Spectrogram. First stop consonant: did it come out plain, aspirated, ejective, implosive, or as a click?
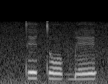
plain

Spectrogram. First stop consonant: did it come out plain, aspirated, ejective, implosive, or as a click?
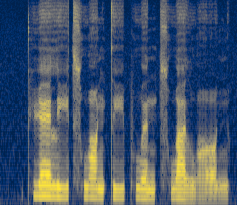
aspirated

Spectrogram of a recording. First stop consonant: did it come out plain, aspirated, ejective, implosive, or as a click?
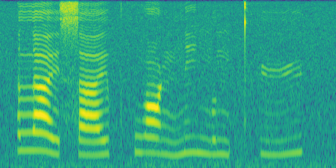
aspirated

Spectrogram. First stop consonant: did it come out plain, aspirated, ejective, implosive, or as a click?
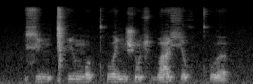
click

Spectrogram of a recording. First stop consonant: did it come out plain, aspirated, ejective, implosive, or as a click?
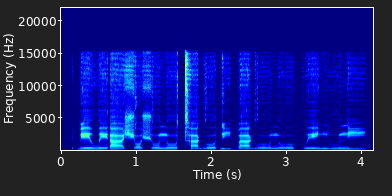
implosive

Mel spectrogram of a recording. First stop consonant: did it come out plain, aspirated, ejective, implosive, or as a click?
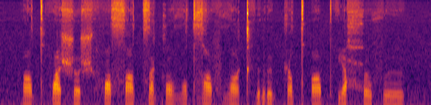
plain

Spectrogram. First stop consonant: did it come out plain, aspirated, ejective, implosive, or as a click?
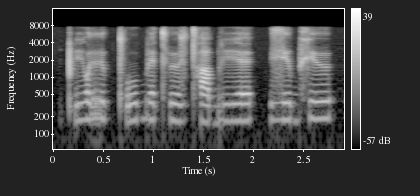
ejective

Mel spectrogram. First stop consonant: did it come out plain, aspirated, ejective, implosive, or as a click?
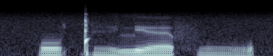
click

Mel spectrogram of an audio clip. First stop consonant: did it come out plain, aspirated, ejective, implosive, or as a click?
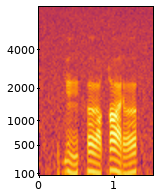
implosive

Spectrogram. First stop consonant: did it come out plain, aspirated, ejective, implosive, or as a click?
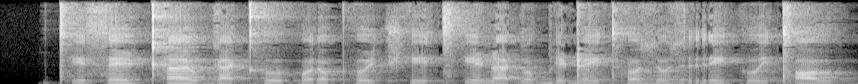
ejective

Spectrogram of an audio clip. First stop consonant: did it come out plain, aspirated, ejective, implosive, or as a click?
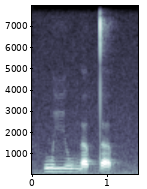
plain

